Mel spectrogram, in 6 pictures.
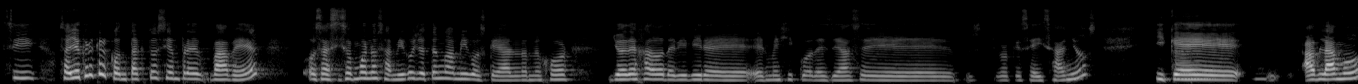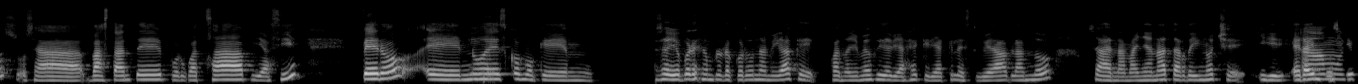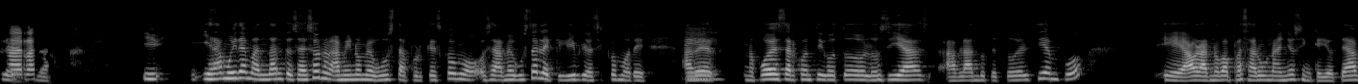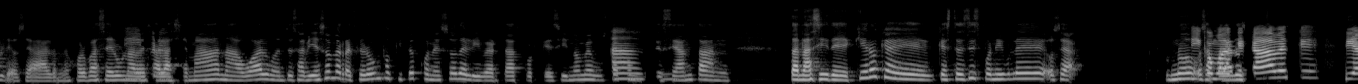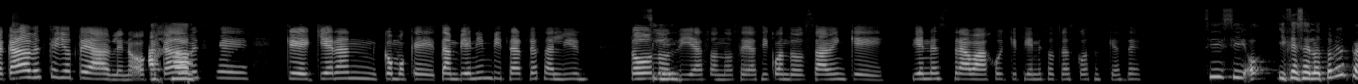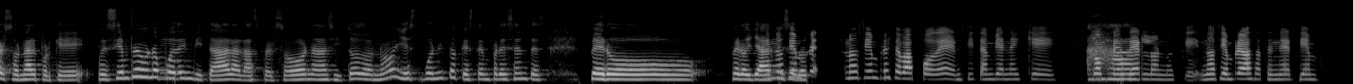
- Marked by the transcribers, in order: drawn out: "pero"
- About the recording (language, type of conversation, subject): Spanish, unstructured, ¿Cuáles son las cualidades que buscas en un buen amigo?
